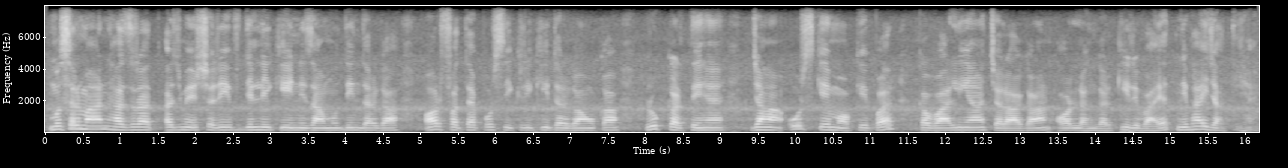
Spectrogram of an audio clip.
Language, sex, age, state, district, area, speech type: Urdu, female, 60+, Delhi, North East Delhi, urban, spontaneous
